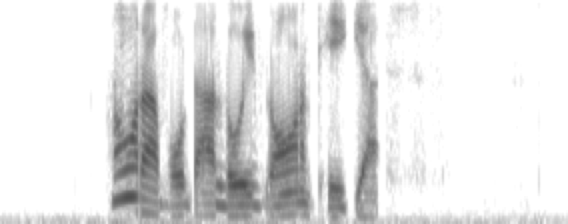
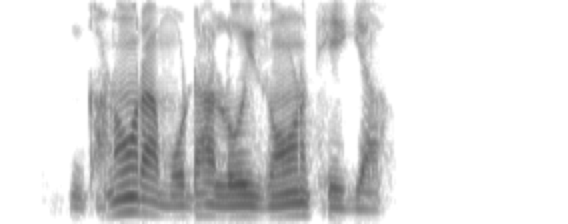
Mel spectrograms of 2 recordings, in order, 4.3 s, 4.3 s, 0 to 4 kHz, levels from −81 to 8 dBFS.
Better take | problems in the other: second | noise reduction (neural diffusion model UNIVERSE++)

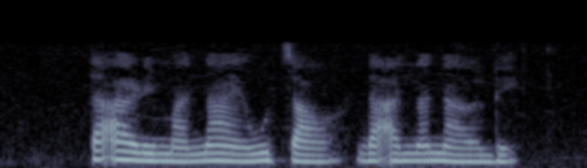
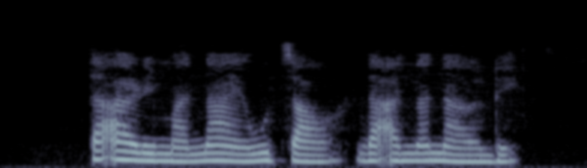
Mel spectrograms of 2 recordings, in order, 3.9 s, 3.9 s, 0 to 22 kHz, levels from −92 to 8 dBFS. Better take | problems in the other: first | noise reduction (neural mask model Resemble Enhance denoiser)

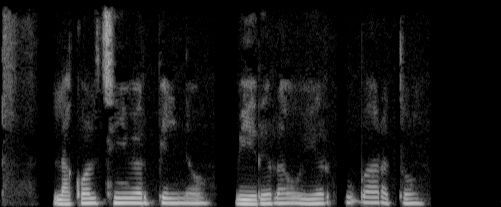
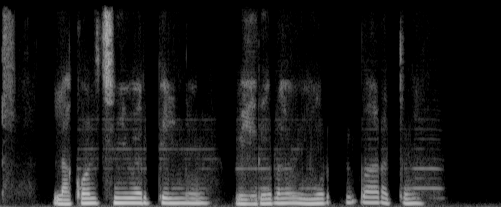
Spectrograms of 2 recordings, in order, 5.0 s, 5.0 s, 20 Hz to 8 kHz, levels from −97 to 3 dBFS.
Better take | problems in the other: first | noise reduction (neural diffusion model UNIVERSE++)

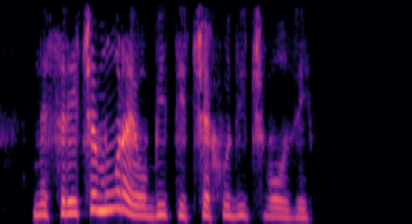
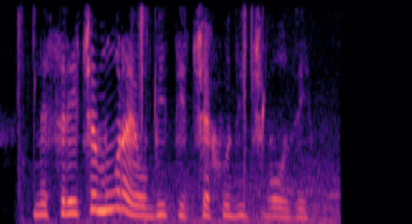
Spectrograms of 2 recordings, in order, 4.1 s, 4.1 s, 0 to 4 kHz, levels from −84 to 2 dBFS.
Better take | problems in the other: first | background sound (Raindrop); 14 dB below the speech

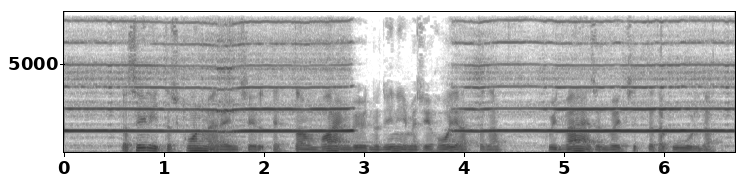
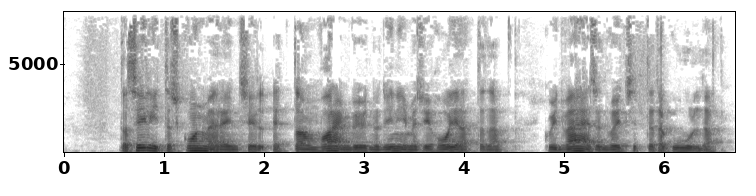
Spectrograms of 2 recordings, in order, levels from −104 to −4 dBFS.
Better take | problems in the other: second | background sound (Bowed string instrument); 5 dB above the speech

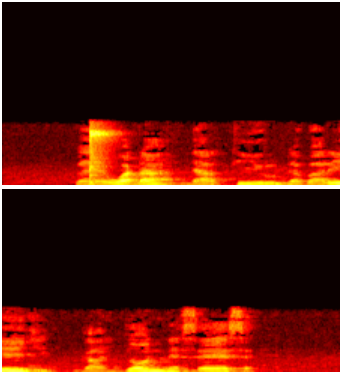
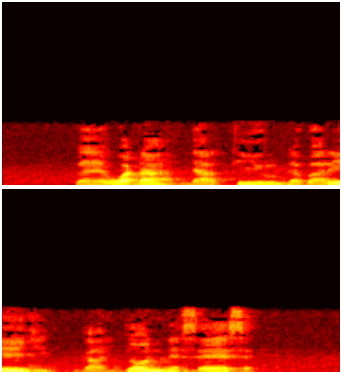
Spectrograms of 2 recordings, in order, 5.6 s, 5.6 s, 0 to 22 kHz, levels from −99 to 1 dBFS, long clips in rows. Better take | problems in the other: second | background sound (Tambourine); 1 dB below the speech

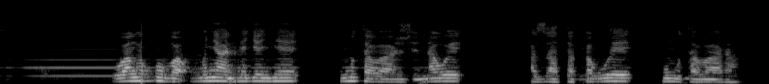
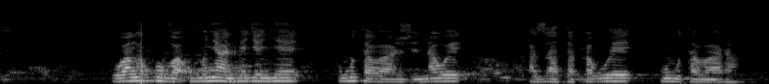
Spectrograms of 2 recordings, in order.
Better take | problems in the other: second | noise reduction (neural mask model RNNoise)

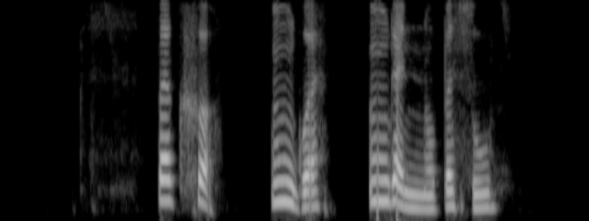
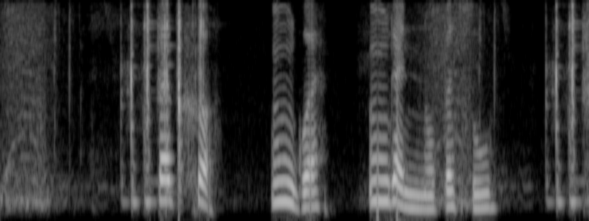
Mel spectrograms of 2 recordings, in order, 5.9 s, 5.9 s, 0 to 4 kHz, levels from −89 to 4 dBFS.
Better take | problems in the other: first | background sound (Car); 8 dB below the speech

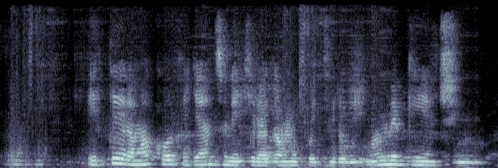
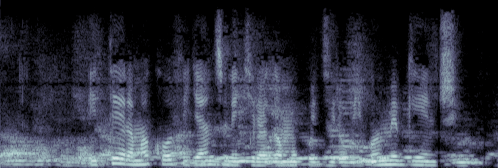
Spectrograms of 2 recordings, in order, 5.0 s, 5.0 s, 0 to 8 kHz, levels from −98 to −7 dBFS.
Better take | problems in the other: second | noise reduction (neural separator model SepFormer DNS4)

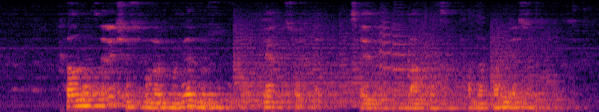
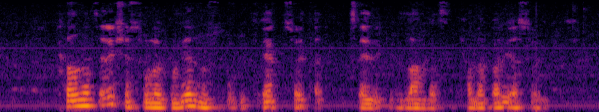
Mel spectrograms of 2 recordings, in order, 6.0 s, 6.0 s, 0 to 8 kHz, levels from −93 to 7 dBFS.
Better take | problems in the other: second | background sound (Brass instrument); 11 dB below the speech // room echo; dies away in 1.2 s

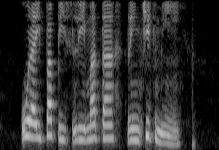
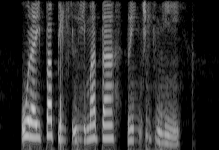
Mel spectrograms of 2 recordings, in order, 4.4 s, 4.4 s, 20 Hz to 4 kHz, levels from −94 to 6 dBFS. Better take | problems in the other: first | noise reduction (neural separator model SepFormer WHAM!)

